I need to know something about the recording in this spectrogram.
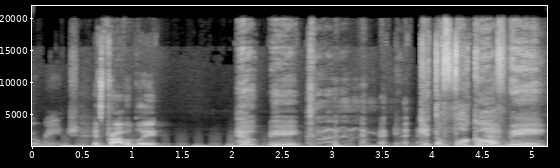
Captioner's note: laughs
